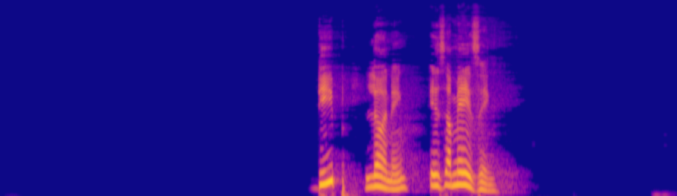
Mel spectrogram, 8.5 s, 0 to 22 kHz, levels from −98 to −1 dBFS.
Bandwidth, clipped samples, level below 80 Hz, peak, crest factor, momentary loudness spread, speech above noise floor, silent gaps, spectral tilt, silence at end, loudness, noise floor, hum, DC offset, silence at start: 15 kHz; under 0.1%; -54 dBFS; -8 dBFS; 20 dB; 14 LU; over 70 dB; none; -6 dB/octave; 2.25 s; -21 LUFS; under -90 dBFS; none; under 0.1%; 4 s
